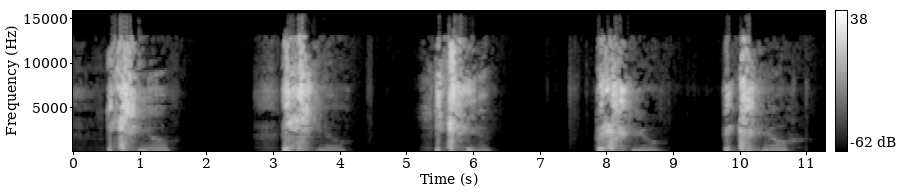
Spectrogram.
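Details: Female who held back and stifled sneezes until she could not anymore, then let them out: five forceful voiced sneezes about every two seconds, each a sharp burst with a trailing vocal tail, a rapid nonstop sneezing fit.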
